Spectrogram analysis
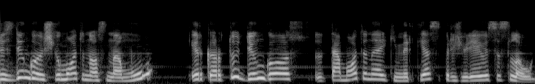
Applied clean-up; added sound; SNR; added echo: neural separator model SepFormer DNS4.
